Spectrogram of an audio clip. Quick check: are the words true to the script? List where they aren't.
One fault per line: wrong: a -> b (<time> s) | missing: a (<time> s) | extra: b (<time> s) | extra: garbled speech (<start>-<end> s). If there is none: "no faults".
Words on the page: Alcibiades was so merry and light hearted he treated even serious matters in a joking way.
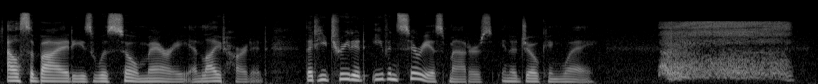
extra: that (3.0 s)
